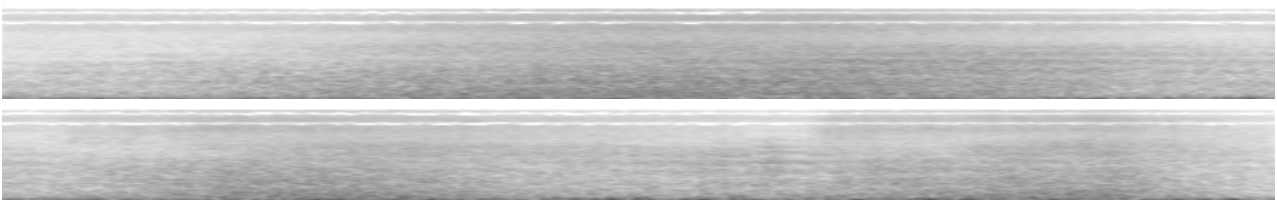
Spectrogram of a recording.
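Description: Outdoor city street ambience: a rushing noise that swells and fades several times over a steady low rumble.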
